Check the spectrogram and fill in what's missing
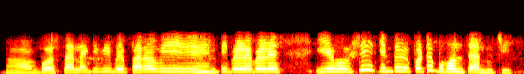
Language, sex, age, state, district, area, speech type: Odia, female, 45-60, Odisha, Sambalpur, rural, conversation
